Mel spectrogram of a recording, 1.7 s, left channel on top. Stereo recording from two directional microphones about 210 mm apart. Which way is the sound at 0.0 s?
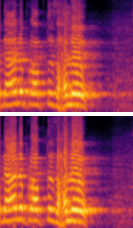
50° right (ahead or behind).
